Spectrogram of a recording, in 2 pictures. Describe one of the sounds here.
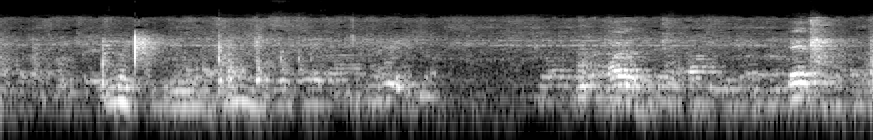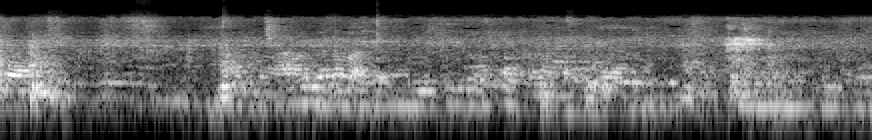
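Men talk nearby in casual voices.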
